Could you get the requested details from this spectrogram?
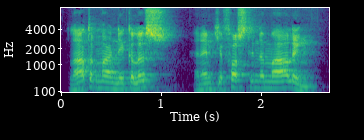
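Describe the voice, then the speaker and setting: A man's voice: sits high, a little fast, bright, forceful tone, voice pushed up. A man voicing a guarded, curt woman who organizes a private party. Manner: curt, dismissive.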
